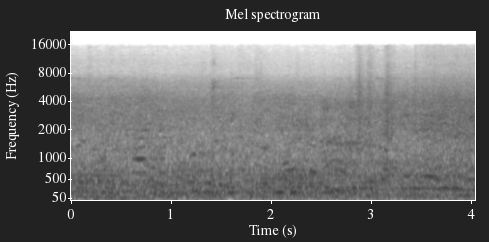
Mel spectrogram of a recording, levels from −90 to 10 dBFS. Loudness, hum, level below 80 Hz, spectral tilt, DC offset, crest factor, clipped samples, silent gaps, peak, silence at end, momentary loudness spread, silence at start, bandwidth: -17 LUFS; none; -34 dBFS; -4.5 dB/octave; under 0.1%; 12 dB; under 0.1%; none; -4 dBFS; 0 s; 3 LU; 0 s; 16 kHz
